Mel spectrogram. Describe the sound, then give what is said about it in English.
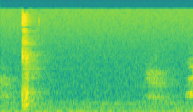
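A dog gives one short, sharp bark early on, then faint yips follow near the end, all fairly quiet against a low background hum with no one talking. “These dogs are crazy.”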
